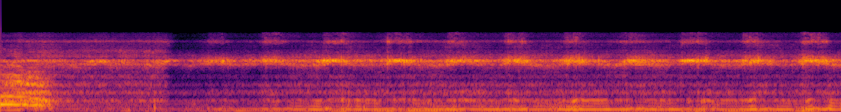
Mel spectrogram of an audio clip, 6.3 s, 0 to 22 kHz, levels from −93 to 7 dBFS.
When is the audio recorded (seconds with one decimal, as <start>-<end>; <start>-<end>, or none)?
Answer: none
